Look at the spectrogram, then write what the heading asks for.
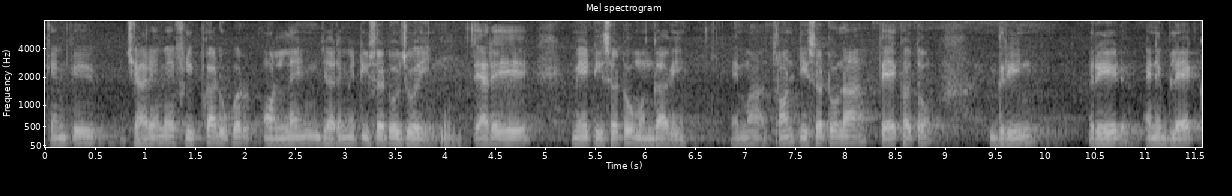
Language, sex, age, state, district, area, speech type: Gujarati, male, 30-45, Gujarat, Ahmedabad, urban, spontaneous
